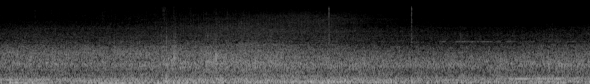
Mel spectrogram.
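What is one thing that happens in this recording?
Another sports car drives slowly closer.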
